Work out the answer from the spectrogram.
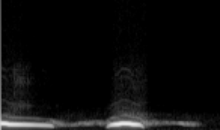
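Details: Short fragment of spotted dove cooing for luring: the tail of a long coo gliding downward, then a single arched mellow coo fading into soft notes.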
